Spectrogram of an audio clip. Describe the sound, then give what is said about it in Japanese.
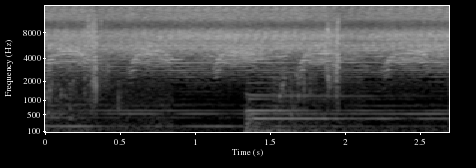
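Cicadas chirping in a steady, dense high-pitched drone that holds throughout without pause, with a single low thump partway through. “セミの鳴く音”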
